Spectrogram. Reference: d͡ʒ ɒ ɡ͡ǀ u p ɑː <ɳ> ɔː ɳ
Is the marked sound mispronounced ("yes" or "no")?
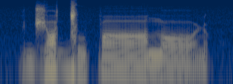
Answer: yes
